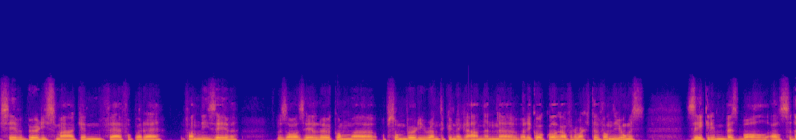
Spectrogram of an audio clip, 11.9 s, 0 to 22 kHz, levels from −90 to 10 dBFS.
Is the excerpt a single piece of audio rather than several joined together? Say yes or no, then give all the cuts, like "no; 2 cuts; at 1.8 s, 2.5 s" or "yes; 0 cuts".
yes; 0 cuts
